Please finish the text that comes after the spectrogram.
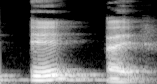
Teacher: कंठ और तालु से मिलाकर बोला जाता है ए उच्चारण करके देख लीजिए ए यानी की कंठ का प्रयोग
